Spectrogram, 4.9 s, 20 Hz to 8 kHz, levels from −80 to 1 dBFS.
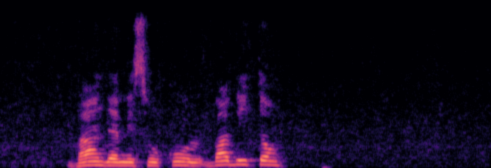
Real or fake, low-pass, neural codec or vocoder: fake; 7.2 kHz; vocoder, 22.05 kHz, 80 mel bands, WaveNeXt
